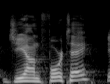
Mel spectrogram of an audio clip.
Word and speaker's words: Gianforte: Greg Gianforte.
